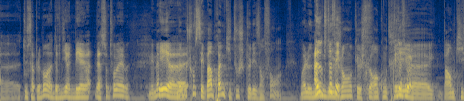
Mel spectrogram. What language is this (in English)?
French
